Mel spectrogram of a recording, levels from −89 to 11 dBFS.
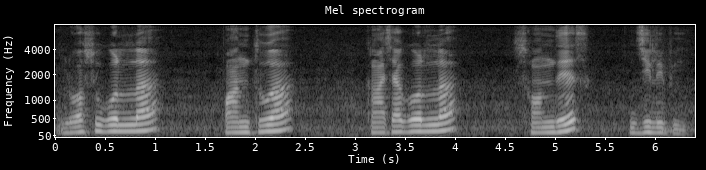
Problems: none marked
